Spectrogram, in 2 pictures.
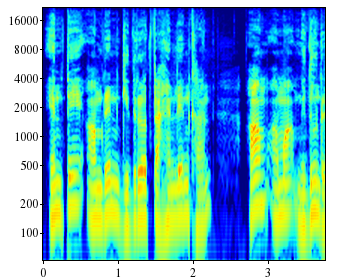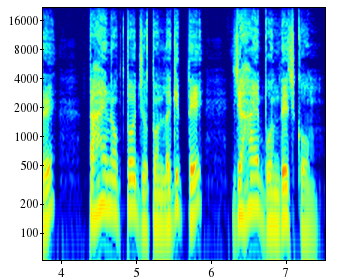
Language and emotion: Santali, neutral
